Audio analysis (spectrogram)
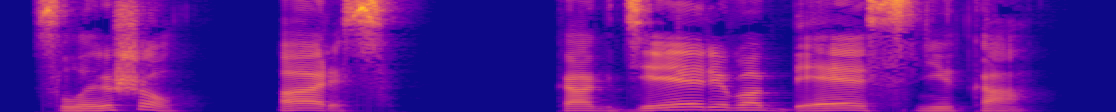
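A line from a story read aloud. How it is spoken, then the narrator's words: Drawl. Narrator (Russian): протянул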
